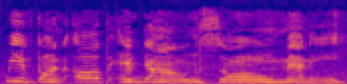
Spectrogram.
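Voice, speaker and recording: A woman's voice: on the high side, slow pace, fairly bright tone. A woman voicing an earnest, urgent sled dog leading the team in a children's audio drama. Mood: determined. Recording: dull recording with faint background noise.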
